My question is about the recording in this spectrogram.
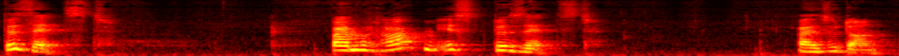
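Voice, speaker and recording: Impatient storybook magpie lady, huffy and easily offended, pitched up; a woman reads her. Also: very animated, moderate pace. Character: fussy indignant female magpie, impatient.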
